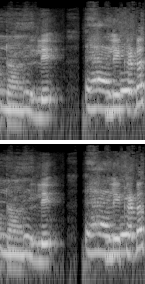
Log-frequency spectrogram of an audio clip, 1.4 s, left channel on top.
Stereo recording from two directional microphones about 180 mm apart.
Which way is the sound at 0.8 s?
40° right (ahead or behind).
